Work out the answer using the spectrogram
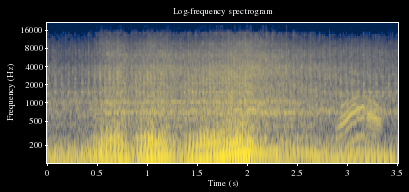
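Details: Classic Fiat 500 twin just upgraded to 695cc, new bushes and damper plate: even, lumpy idle at roughly four beats a second with no knocking or rattles; normal idle.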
